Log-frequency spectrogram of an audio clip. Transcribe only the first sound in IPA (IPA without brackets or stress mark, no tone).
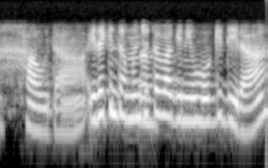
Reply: h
